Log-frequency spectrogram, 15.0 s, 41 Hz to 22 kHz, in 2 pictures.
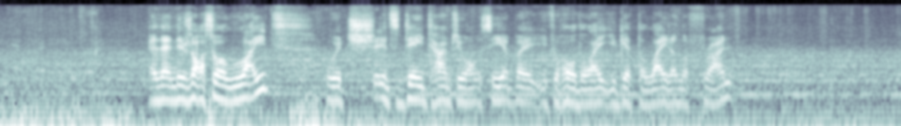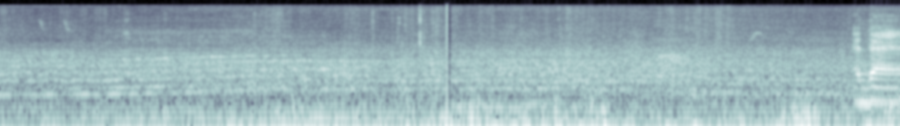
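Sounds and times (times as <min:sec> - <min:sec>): wind rushing over microphone: 0:00.0 - 0:15.0.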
